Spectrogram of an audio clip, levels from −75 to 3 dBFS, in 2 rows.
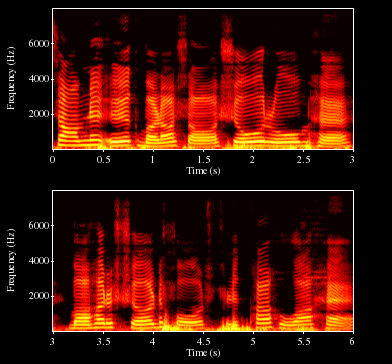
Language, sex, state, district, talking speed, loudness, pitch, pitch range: Hindi, female, Punjab, Pathankot, 120 wpm, -15 LUFS, 210 Hz, 185-235 Hz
